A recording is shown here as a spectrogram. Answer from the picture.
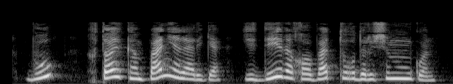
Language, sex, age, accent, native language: Uzbek, female, under 19, Jizzax, Uzbek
